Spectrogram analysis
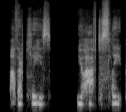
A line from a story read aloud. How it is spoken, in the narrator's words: whispered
